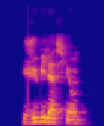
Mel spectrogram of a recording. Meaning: jubilation
- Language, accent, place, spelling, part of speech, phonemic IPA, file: French, France, Lyon, jubilation, noun, /ʒy.bi.la.sjɔ̃/, LL-Q150 (fra)-jubilation.wav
